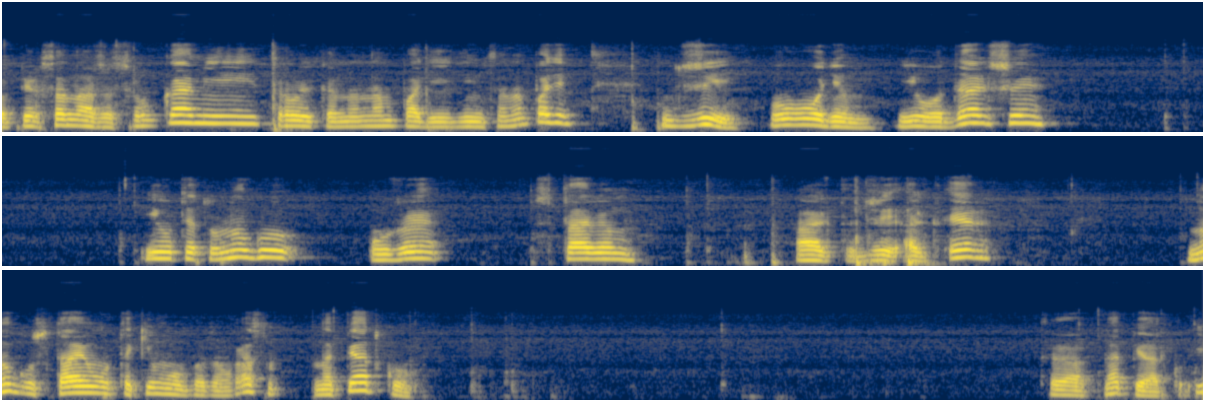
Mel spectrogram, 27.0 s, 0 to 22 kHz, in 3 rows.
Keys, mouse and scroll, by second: 0.0 shift+click, 0.8 shift+click, 2.1 KP_3, 3.2 KP_1, 4.8 g, 10.0 click, 10.6 g, 14.2 click, 15.5 alt+g, 15.9 alt+r, 18.0 click, 21.2 middle click, 22.0-23.5 middle drag, 26.1 click.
